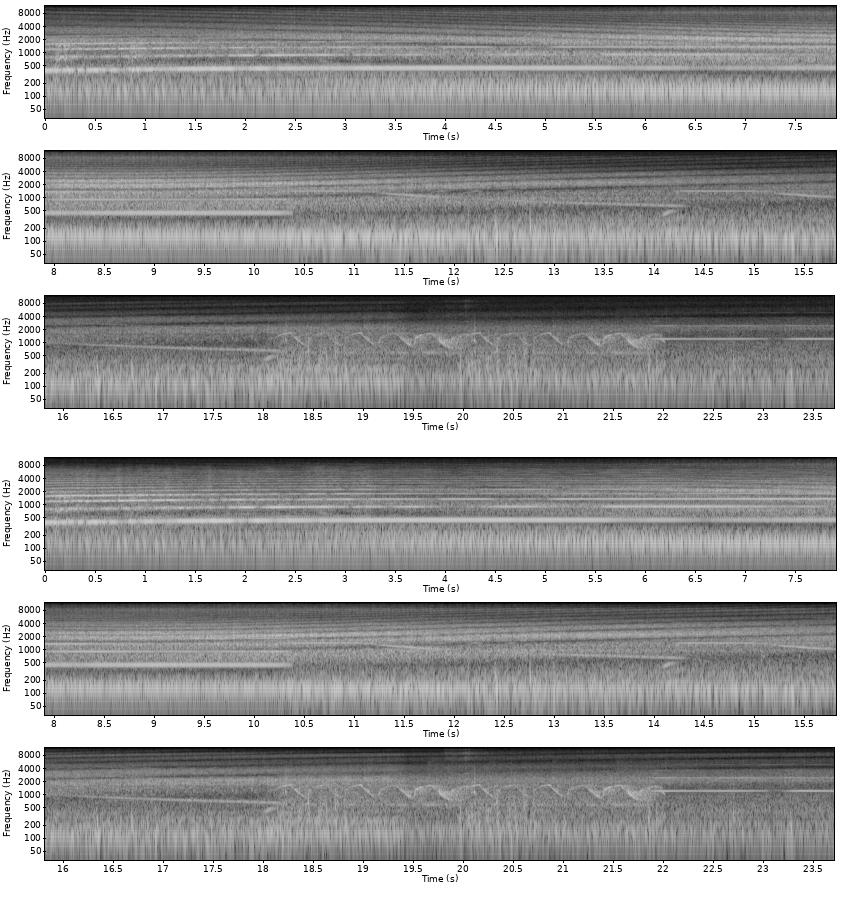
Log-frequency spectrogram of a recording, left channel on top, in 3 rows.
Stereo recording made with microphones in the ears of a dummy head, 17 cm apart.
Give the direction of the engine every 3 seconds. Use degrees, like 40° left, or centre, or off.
70° left, 60° left, 20° left, 30° right, 50° right, 60° right, 70° right, 70° right.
